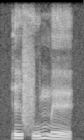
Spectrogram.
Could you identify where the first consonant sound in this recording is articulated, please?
alveolar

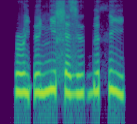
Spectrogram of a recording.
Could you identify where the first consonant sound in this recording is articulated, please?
alveolar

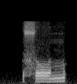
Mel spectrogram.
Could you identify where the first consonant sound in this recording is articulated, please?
alveolar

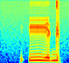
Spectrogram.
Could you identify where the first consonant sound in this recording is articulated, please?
glottal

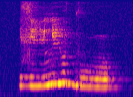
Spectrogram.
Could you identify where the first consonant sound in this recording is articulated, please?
alveolar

